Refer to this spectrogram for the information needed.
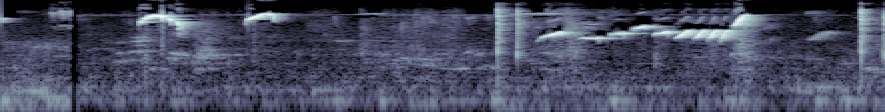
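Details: White-rumped shama singing: two short, high, rising whistled notes early on, then after a pause a quick run of varied chirping notes that step up and down in pitch, with near silence between phrases.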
